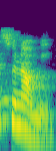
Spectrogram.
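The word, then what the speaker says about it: tsunami: है pronunciation for example आप बोलते हैं सुनामी तो सुनामी अगर हम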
